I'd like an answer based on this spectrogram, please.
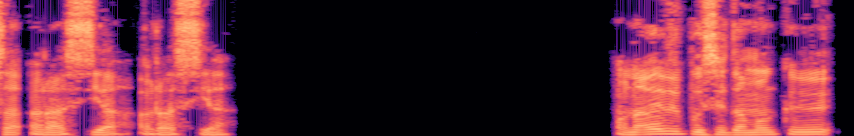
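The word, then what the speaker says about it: Россия: Ici l'accent tonique est sur le I et il y a trois voyelles donc trois syllabes ra siia. Il faut faire attention au niveau de sia racia.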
